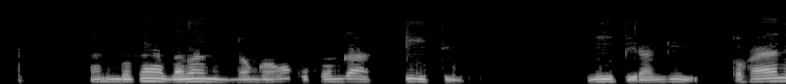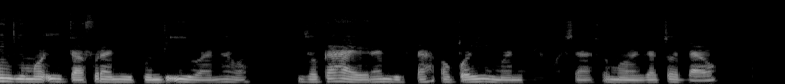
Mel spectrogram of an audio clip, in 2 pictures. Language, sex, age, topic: Oshiwambo, male, 18-24, finance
